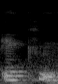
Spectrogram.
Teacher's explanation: the é certainly is an open vowel. It has the accent there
